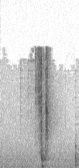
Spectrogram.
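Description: A knife chops carrot on a board in a college cooking demonstration: two crisp, close chops about half a second apart over a quiet kitchen background.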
